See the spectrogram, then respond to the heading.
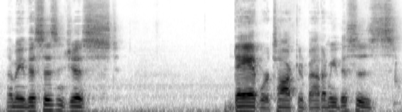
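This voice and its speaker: A man improvising a casual boyfriend roleplay, talking in a folksy, halting way with drawn-out pauses. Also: fairly low pitch, steady tone, fairly bright tone. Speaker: ASMR roleplay performer.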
